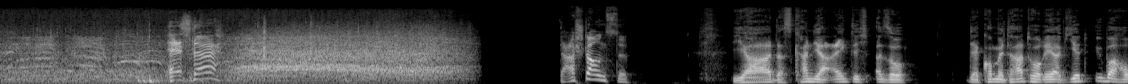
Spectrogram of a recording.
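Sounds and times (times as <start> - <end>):
stadium crowd cheering in background: 0.0 - 4.8
speech: 1.7 - 2.5, 5.6 - 6.4, 7.0 - 11.2.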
